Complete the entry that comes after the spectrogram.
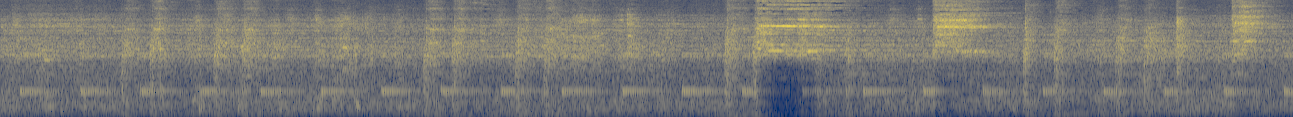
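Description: Freight train of container flat wagons rolling past, wheels clattering over the rail joints. Under it, a repeating tone sounds about twice a second.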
